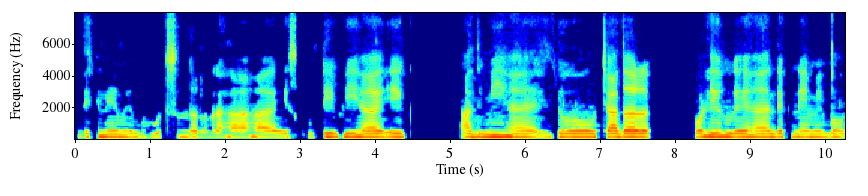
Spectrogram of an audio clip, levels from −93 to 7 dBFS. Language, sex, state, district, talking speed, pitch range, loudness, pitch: Hindi, female, Bihar, Purnia, 130 wpm, 195-200 Hz, -19 LUFS, 195 Hz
